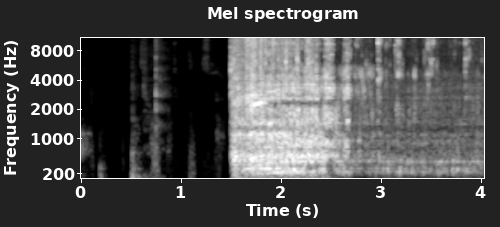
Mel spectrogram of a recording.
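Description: After a few soft clicks, an electric grinder roars to life, blending cumin, garlic, green chili and pepper with a little water into a spice paste, a loud continuous whirring grind.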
